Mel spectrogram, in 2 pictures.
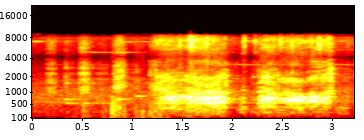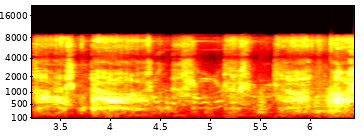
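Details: Rottweiler. A Rottweiler voices a series of throaty, drawn-out barks with a grumbling edge, each burst close to a second long. The calls come in quick succession with short gaps between them.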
